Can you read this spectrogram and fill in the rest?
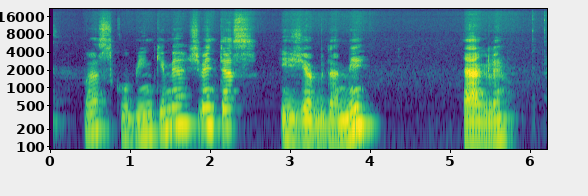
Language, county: Lithuanian, Tauragė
